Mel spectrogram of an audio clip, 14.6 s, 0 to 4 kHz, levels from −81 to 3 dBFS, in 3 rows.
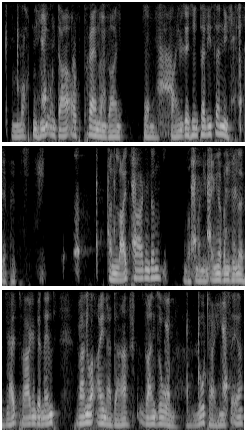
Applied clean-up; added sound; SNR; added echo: neural mask model Resemble Enhance denoiser.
